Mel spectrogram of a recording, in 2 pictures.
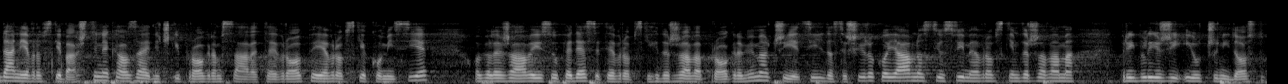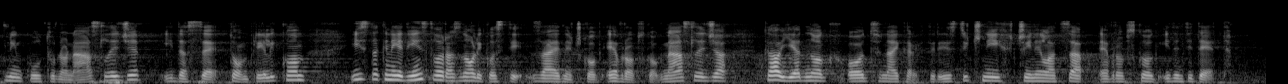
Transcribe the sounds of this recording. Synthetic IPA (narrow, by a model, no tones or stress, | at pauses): d̪aːnie̞ʋɾo̞ːpske̞baʃt̪ine̞kao̞zaje̞d̪nit͡ʃkiːpɾo̞ɡɾamsaːʋe̞t̪aeʋɾo̞ːpe̞ie̞ʋɾo̞ːpske̞ko̞misije̞ | o̞be̞le̞ʒaːʋajuseupe̞d̪e̞se̞t̪e̞ʋɾo̞ːpskixd̪r̩ʒaːʋaːpɾo̞ːɡɾamimat͡ʃiːje̞t̪siːʎd̪ase̞ʃiɾo̞ko̞jaːʋnost̪iusʋime̞ʋɾo̞ːpskiːmd̪r̩ʒaʋama | pɾibliːʒiʔiut͡ʃinid̪o̞st̪u̥pniːmkulˠt̪uːɾno̞̰na̰ːsle̞d͡ʑe̞ | id̪ase̞̰t̪o̞ːmpɾiːliko̞m | ist̪akneje̞d̪iːnst̪ʋo̞ɾazno̞liko̞st̪ḭzaje̞d̪nit͡ʃko̞ɡe̞ʋɾo̞̰psko̰ɡnaːsle̞d͡ʑa | kaoje̞d̪no̞ɡo̞d̪najka̰ɾa̰kt̪e̞ɾist̪it͡ʃniixt͡ʃinilˠat̪sae̞ʋɾo̞ːpsko̞ɡid̪e̞nt̪it̪ḛːt̪ḁ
